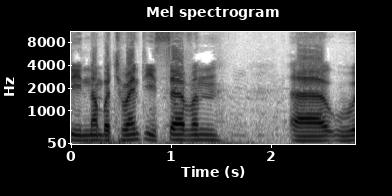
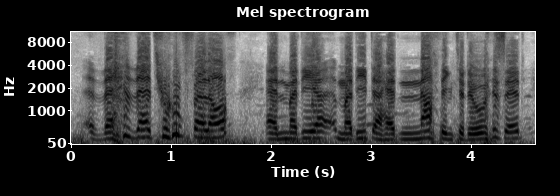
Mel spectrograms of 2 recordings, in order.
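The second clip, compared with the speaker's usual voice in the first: higher, amused and laughing; 4 semitones higher than usual. Real, not acted. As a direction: giggle at the absurd moment. Laughing at fallen hoop.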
